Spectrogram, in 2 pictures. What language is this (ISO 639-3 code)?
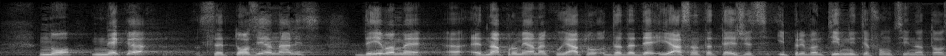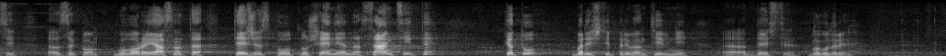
bul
